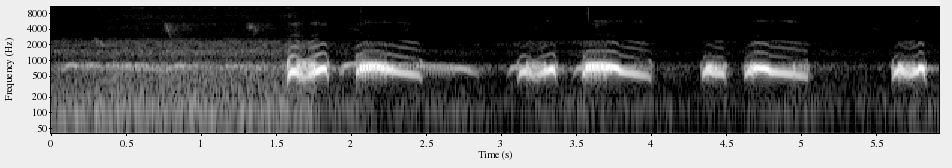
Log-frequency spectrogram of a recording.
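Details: Spotted dove decoy luring wild birds, delivering a run of soft hollow coos in quick pairs and triplets, some notes wavering and others falling away, with a low hum beforehand.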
